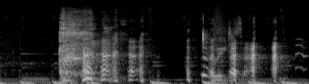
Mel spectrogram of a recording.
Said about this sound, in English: I can just cough into the microphone like I normally do.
